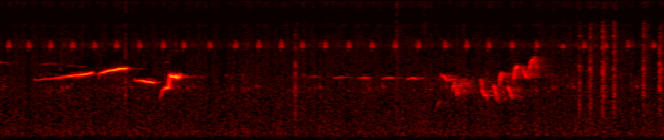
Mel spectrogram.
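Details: White-rumped shama in the wild, said to be an angry bird being trapped: short whistled upslurs and a drawn-out flat whistle, then a burst of rapid twittering notes, over a regular ticking insect background.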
